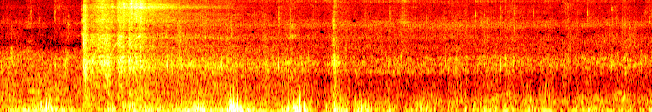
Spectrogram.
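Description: Low rumble of street traffic, swelling louder twice around the middle, with a brief hiss near the start and a single click.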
